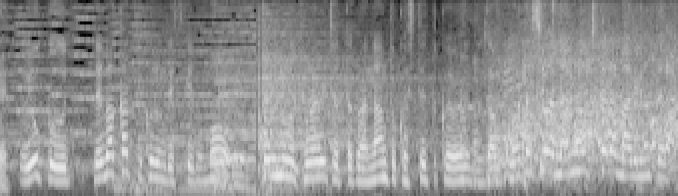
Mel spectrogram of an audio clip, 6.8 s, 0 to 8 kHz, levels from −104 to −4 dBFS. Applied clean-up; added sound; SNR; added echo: none; none; none; none.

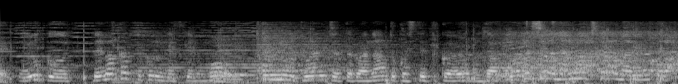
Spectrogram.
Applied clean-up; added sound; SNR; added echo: none; Tools; 13 dB; reverberation time 0.2 s.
